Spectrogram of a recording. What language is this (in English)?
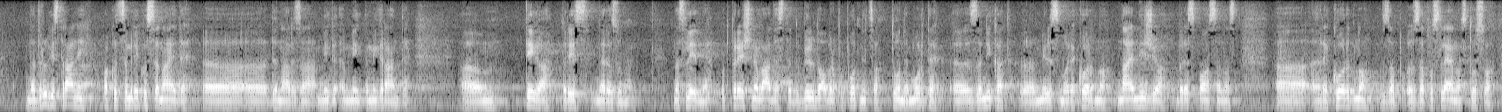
Slovenian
